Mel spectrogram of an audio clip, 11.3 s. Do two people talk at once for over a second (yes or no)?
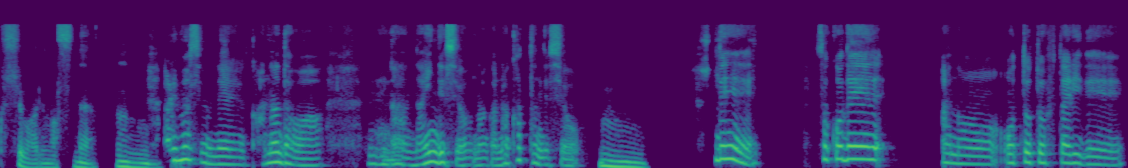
no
